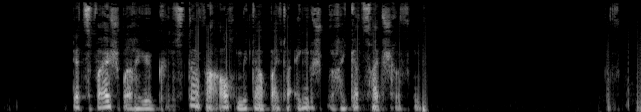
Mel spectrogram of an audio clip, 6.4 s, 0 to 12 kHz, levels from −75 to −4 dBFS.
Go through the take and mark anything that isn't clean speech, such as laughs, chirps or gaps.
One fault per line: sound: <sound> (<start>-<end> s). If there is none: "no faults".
no faults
